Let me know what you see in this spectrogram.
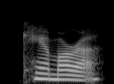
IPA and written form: ˈkæmrə (camera)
